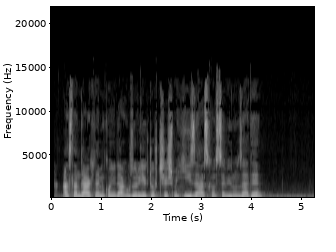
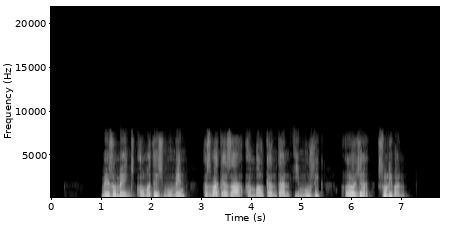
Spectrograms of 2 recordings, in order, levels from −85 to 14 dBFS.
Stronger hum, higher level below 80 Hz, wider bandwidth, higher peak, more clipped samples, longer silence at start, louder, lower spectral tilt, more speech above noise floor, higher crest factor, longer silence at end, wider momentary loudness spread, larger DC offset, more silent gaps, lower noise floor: neither; first, -44 dBFS vs -60 dBFS; first, 15 kHz vs 7.8 kHz; second, -6 dBFS vs -2 dBFS; neither; second, 0.05 s vs 1 s; second, -25 LUFS vs -16 LUFS; second, -4.5 dB/octave vs -6.5 dB/octave; second, 21 dB vs 62 dB; about the same, 20 dB vs 16 dB; second, 0 s vs 0.7 s; second, 4 LU vs 10 LU; neither; neither; second, -45 dBFS vs -77 dBFS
